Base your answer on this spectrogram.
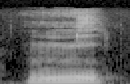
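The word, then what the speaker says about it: mis: And then mettre, to put, so E-T-T-R-E will give you this I-S, mi. Same thing here, final S is not pronounced, mi, okay? And then prendre, so E-N-D-R-E will give I-S, pris, okay?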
